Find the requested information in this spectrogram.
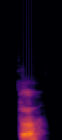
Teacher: जिनका उच्चारण ऊपर दांतों पर जीभ लगाने से होता है उसे क्या कहते हैं? उसे कहते हैं दंत।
